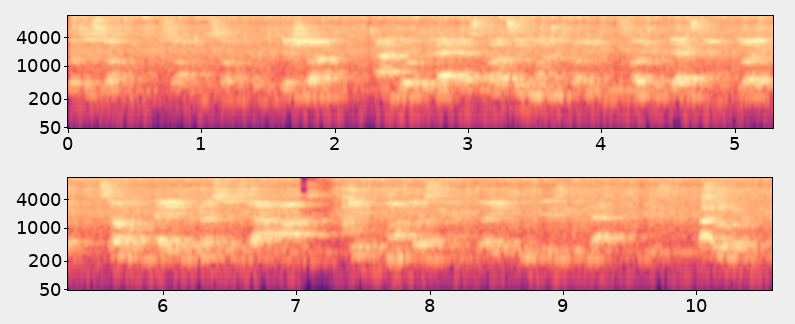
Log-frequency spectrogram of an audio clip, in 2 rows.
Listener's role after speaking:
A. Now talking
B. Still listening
B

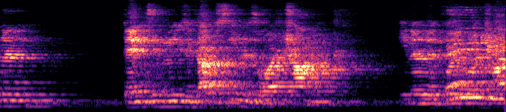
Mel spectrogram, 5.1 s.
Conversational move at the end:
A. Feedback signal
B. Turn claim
A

